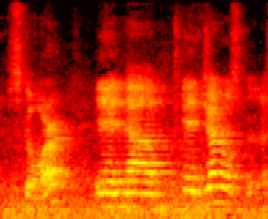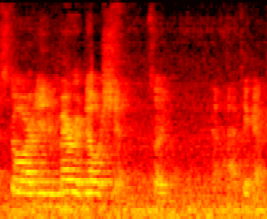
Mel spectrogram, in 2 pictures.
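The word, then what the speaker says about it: Meredosia: He takes and he will eventually open up a merchant store in general store in Meridocean. So, I think I'm pronouncing that correct. Yeah. Yes. Okay. Good. Meridocean.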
